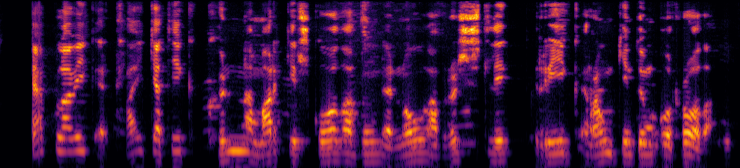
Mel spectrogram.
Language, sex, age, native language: Icelandic, male, 30-39, Icelandic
